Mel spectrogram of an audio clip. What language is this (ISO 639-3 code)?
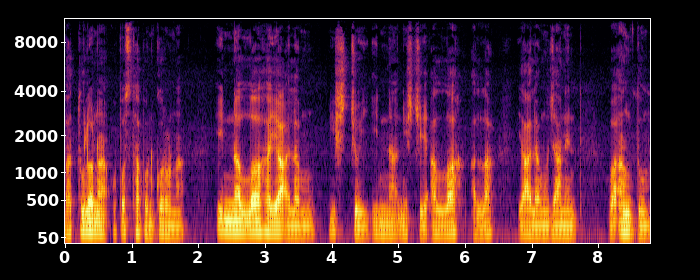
ben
